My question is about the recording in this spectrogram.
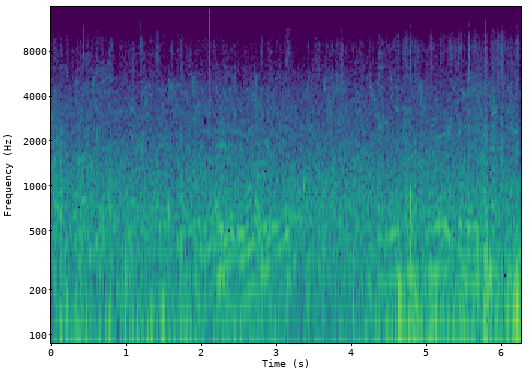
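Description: Hooves of a show-jumping horse cantering on a sand arena, heard as dull low thuds under people's voices talking.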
